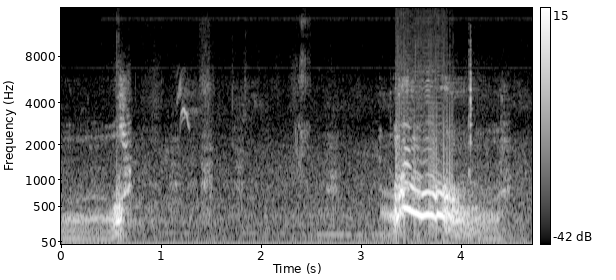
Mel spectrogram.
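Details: An Alaskan Malamute reacting to ringing church bells gives a short gruff bark, then a wavering, talking howl.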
